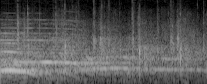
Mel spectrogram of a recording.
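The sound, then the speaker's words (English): An audience breaks into scattered, uneven clapping, several sharp claps standing out over a steady murmur of crowd voices and a sustained tone. “Don't clap yet.”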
